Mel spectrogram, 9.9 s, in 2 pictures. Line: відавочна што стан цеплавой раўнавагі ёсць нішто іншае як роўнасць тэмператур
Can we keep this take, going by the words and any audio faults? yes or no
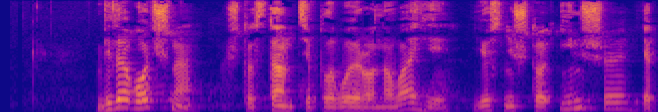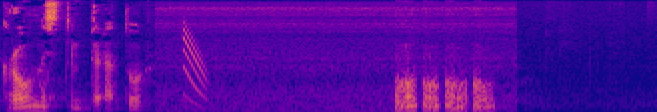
no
